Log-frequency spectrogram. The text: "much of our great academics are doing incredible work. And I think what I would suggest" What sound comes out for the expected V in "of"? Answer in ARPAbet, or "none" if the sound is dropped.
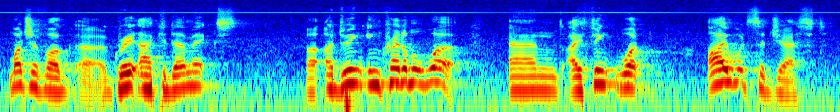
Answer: V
